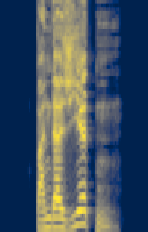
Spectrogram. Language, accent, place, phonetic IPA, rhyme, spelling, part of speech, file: German, Germany, Berlin, [bandaˈʒiːɐ̯tn̩], -iːɐ̯tn̩, bandagierten, adjective / verb, De-bandagierten.ogg
- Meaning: inflection of bandagieren: 1. first/third-person plural preterite 2. first/third-person plural subjunctive II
